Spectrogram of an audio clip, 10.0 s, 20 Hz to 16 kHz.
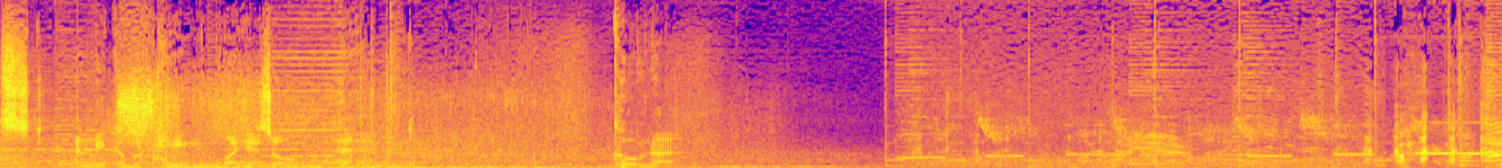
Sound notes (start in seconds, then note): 5.4 birds chirping; 9.1 laughing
